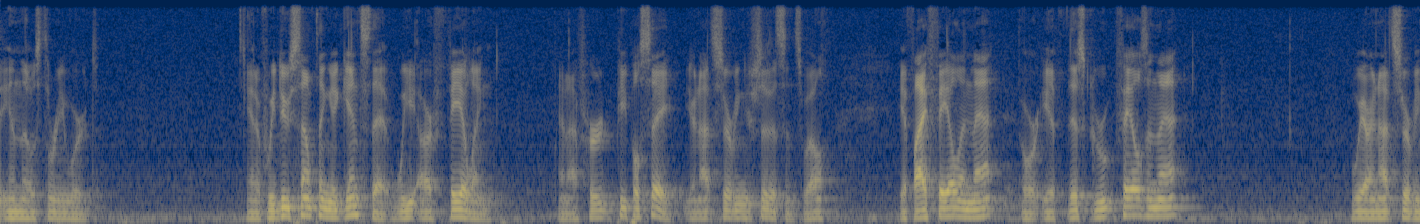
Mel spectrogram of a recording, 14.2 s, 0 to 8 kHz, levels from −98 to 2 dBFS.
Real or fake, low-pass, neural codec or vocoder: real; 7.2 kHz; none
